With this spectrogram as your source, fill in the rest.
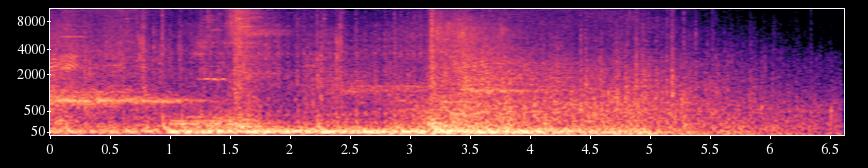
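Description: A heavy rock bursts and shatters with a loud, rumbling crash.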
